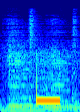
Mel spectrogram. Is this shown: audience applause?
no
